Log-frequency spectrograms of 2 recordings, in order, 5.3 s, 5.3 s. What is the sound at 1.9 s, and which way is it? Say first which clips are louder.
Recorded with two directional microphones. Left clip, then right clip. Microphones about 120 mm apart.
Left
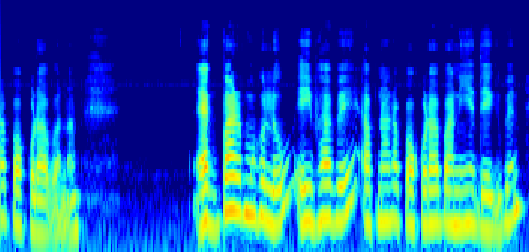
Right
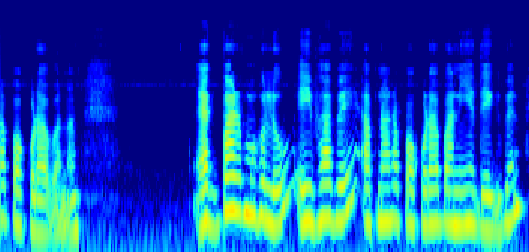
A woman's voice: left 5 dB; 25° left (ahead or behind).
